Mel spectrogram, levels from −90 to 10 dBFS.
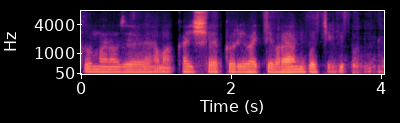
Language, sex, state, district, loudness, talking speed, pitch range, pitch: Chakma, male, Tripura, Unakoti, -17 LUFS, 105 wpm, 115-125 Hz, 120 Hz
